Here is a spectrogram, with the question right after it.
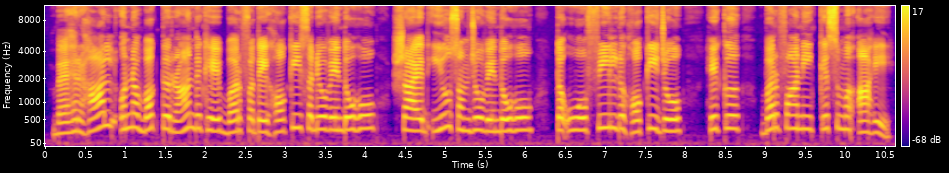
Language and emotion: Sindhi, neutral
